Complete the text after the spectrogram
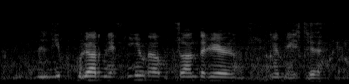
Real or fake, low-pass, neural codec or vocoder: fake; 7.2 kHz; codec, 16 kHz, 2 kbps, FunCodec, trained on LibriTTS, 25 frames a second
